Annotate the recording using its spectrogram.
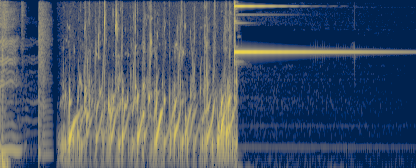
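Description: Distributor's audio logo sting: a quick run of short rising sweeps, then a bright ding about two and a half seconds in that rings on and fades away.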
